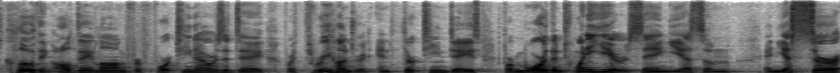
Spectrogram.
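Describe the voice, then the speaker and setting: A man playing a bitter, worn-out, grey-haired store clerk in a dramatic poetry monologue, halting and weary. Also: a little high.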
